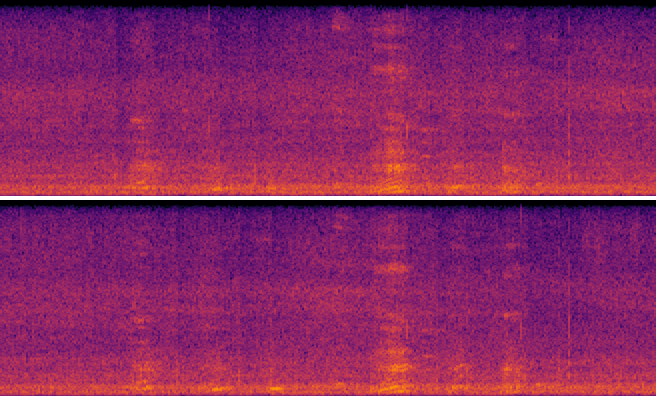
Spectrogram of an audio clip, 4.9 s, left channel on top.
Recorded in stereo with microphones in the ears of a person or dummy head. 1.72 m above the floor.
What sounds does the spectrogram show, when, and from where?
1.0 s laughter: 35° left (ahead or behind), 8.5 m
